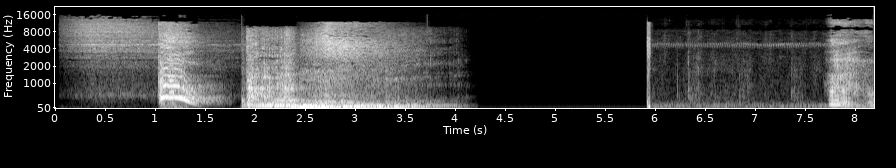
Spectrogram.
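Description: Logo-intro sound effect: a rising whoosh, then a tiger's roar with a falling growl about a second in, fading out by about four seconds. After two seconds of silence, a click, then faint outdoor background with a steady high tone.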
